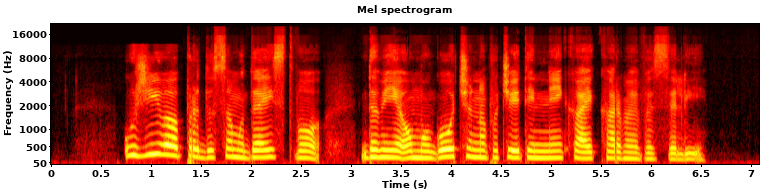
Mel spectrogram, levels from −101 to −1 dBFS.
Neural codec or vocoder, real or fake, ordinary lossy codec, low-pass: none; real; Opus, 16 kbps; 19.8 kHz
